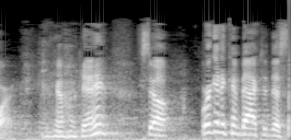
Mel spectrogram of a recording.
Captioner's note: audience laughing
